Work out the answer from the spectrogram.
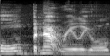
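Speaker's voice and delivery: plain reading voice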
